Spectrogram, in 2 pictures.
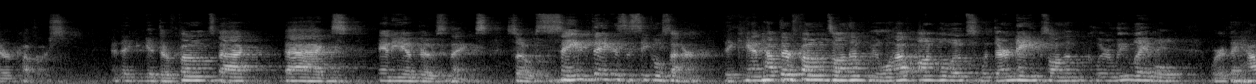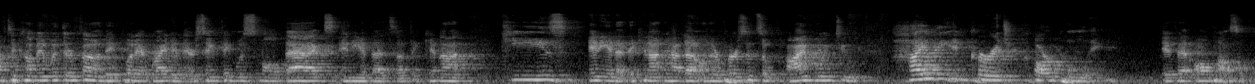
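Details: Adult speaker; Normal voice.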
